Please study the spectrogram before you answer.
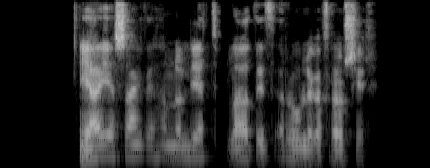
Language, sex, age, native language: Icelandic, male, 20-29, Icelandic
